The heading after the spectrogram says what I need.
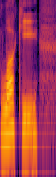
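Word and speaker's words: Lak-Hui: Back in 1947, Ku Inhoe started a company called Laui, which is actually pronounced Lucky, selling face cream and toothbrushes, literally face cream.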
